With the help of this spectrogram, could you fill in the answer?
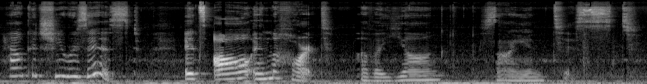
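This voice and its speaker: A woman reads a picture book aloud for children in the manner of a teacher. Her voice is on the high side and swings widely in pitch. She takes her time, with dramatic pauses and emphatic phrasing. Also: big pitch swings, vocal fry, a bit bright, a little hiss or hum, poor audio. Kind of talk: expressive children's read-aloud, rhyming storybook narration.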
